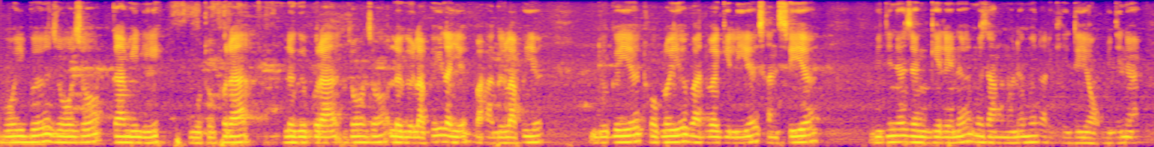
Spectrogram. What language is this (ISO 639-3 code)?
brx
